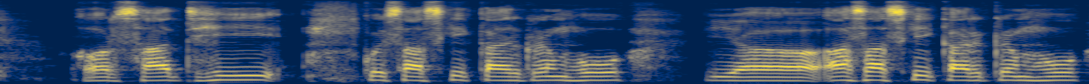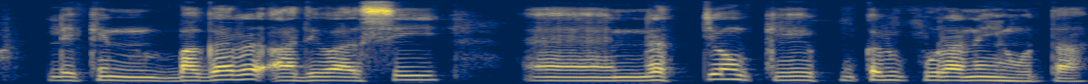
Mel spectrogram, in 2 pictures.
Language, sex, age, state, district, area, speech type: Hindi, male, 30-45, Madhya Pradesh, Betul, rural, spontaneous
